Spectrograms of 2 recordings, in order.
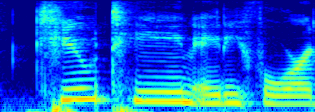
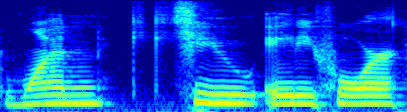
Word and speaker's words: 1Q84: Yes, it is pronounced Q-Teen 84, not 1Q84. Again, a play on 1984 by George Orwell.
